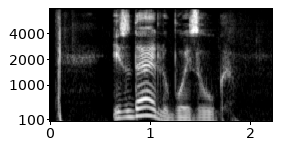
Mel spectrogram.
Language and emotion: Russian, neutral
